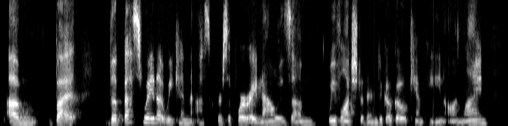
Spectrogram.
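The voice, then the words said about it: Hoarse, strained voice. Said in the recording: “I'm kind of losing my voice because it's been such a crazy week here”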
